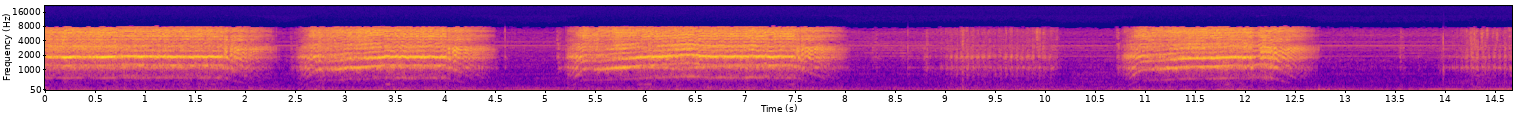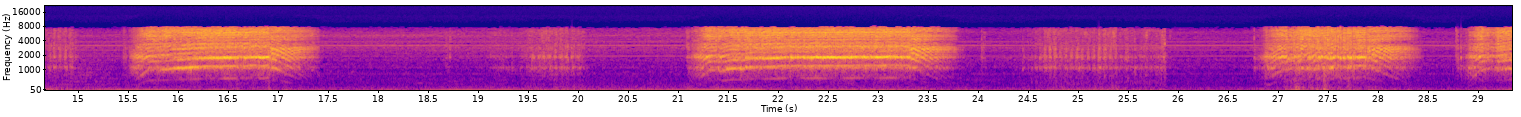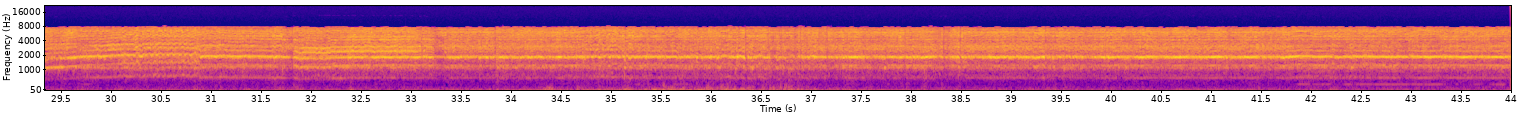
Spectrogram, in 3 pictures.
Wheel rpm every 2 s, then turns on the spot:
150, 100, 70, 130, 10, 80, 40, 30, 90, 0, 40, 120, 20, 60, 70, 160, 160, 160, 160, 160, 160, 160.
8-10 24-26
